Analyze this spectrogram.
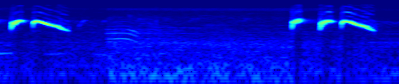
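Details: A female bird kept in a cage calls with two clear, falling whistles, then a softer, lower sliding tone, then a quick run of three loud downslurred notes.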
